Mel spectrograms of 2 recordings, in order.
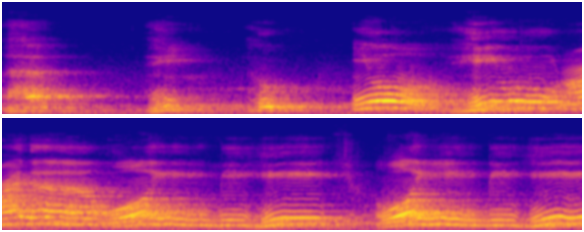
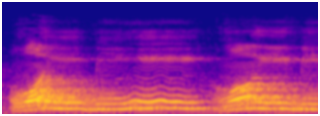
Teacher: Yang pertama yulhi, yulhiu, tidak boleh ngambang yulhiu. Jadi sampaikan pada makhrajnya ha, yaitu aqsal halqi, tenggorokan paling bawah, suaranya gema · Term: huruf h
